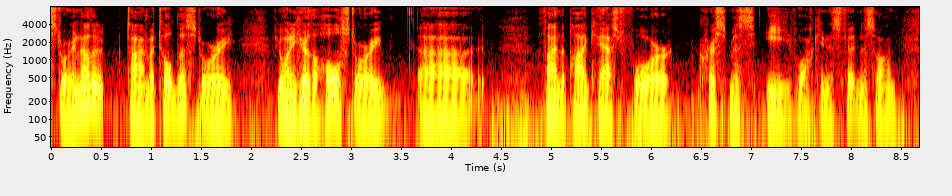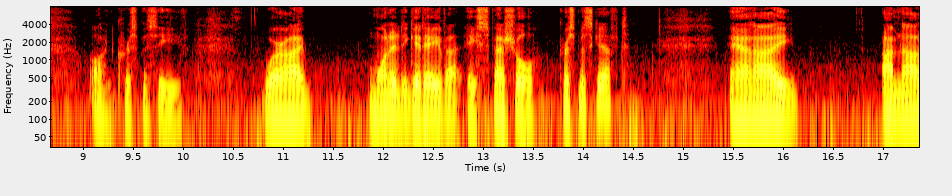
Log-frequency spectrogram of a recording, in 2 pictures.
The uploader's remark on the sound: During today's ten-minute walk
